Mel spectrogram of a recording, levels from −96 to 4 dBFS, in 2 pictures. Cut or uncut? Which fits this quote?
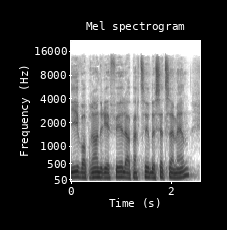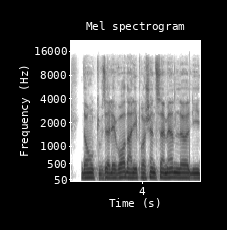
uncut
